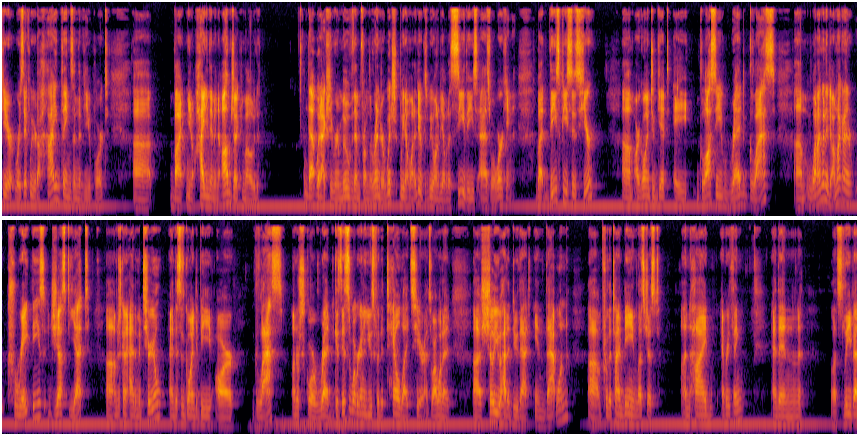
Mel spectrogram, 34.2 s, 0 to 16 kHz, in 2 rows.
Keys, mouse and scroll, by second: 10.2 middle click, 10.9-11.2 scroll down 6, 11.2 z, 11.8 a, 12.5 a, 13.7 middle click, 14.5 middle click, 15.9 middle click, 19.0 click, 19.1 click, 19.9 click, 20.4 click, 21.3 click, 26.0 middle click, 26.6 z, 26.9 middle click, 28.0 click, 29.2 middle click, 31.5 alt+h, 32.0 z, 32.4 a, 33.6 Tab.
